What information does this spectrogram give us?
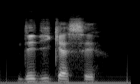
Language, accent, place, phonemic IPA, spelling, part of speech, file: French, France, Lyon, /de.di.ka.se/, dédicacer, verb, LL-Q150 (fra)-dédicacer.wav
- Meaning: to sign, autograph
